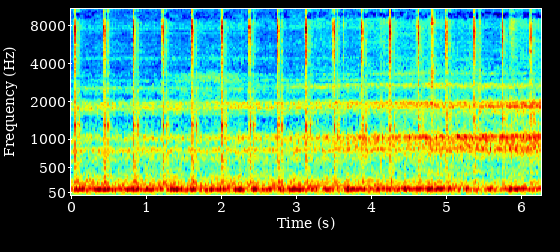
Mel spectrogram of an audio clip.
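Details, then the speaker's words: HCALORY diesel heater on a Jackery Explorer 2000 Plus in subzero temperatures, just firing up: steady low hum with a crisp fuel pump tick about every 0.4 seconds, pulsing evenly; normal heater running. "okay I can hear the fuel pump going sounds like it's firing up"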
